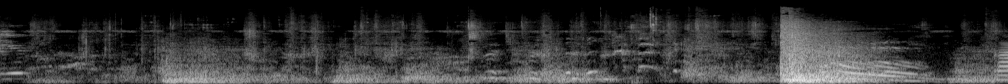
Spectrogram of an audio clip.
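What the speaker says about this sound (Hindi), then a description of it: "सब अपन फोड़ने वाले हैं ये धमाका वाला पाइप बम" Voices chatter over a low rumble during Diwali, then a firecracker pipe bomb bursts out near the end in a single sharp, loud blast that rings off as a fading crackle.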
